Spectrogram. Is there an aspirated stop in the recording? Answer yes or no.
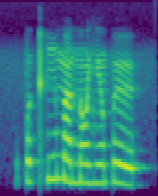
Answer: yes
